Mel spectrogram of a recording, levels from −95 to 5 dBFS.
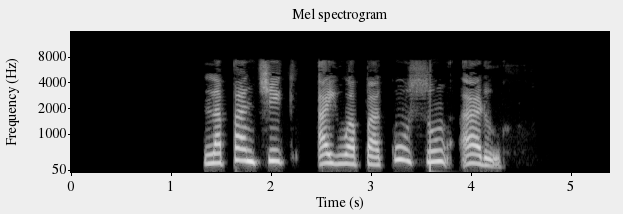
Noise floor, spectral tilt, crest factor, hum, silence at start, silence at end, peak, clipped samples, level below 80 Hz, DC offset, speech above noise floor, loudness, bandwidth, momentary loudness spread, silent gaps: -77 dBFS; -6 dB/octave; 16 dB; none; 1.35 s; 1.1 s; 0 dBFS; under 0.1%; -54 dBFS; under 0.1%; 64 dB; -14 LUFS; 7.6 kHz; 8 LU; 2.33-2.43 s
